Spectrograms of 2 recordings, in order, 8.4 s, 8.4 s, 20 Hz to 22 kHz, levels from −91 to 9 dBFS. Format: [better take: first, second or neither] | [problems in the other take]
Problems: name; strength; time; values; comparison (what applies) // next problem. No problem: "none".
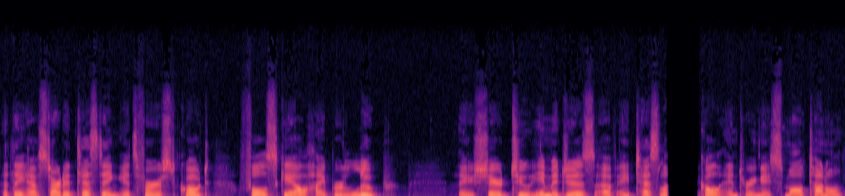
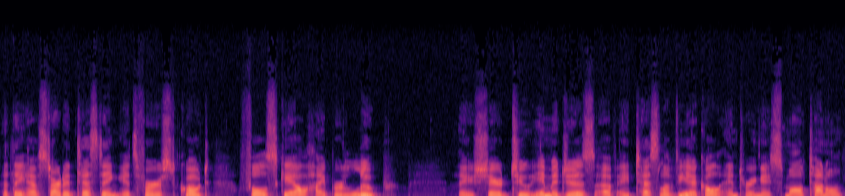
second | audio cutting out; at 6.5 s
